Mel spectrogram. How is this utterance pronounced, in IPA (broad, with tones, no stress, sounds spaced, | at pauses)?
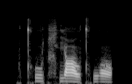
t̪ʰ u˦ t͡ɕʰ j ɑ˥˨ ʊ̯ t̪ʰ w ɔ˥˨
